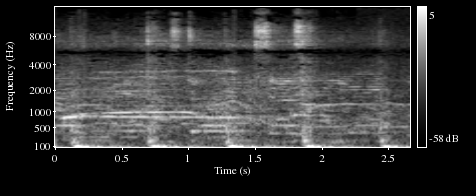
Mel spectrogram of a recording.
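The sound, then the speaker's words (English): A dense crowd of South Beach clubbers at a Buick event revealing the Buick Regal GS murmurs and calls out over a steady, thumping dance beat, the low kick pulsing about twice a second beneath the busy, loud chatter. “This crowd of South Beach clubbers really seemed to like what they saw, which is exactly what Buick's trying to do with these Regal Remix events.”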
